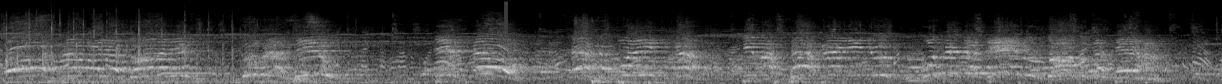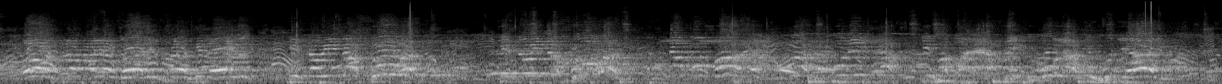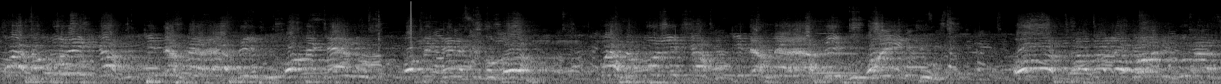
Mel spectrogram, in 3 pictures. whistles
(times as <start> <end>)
0.3 5.4, 6.3 9.0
